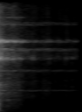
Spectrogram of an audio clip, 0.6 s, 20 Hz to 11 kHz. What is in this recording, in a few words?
Tambourine; GMPercussion; 3DO; Toolkit 1.5; GMPercussion44k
